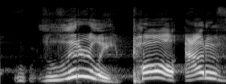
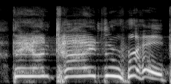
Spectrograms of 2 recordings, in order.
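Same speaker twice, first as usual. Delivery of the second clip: high, slow alarmed cry; panicked realization; 13 semitones higher, 4 dB louder, slower than usual. Retold or imitated. Dad panicking as the raft drifts away, high alarmed cry.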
